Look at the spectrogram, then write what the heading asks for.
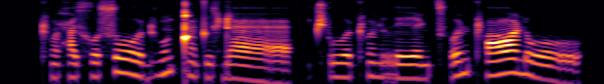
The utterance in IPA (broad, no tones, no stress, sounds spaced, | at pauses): ʈʰ ũ ħ e x o s oː ɖʱ ũ ǃ æ̃ t i x ɖ æː | t͡ʃʼ uː o̯ ʈʰ ũ ɳ r eː ɳ t͡sʼ o ɳ ʈʰ ɒː ɳ ɾ oː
